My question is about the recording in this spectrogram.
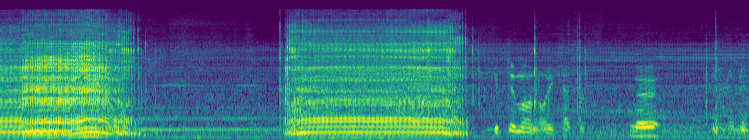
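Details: Model aircraft glow engine bursts into a couple of short revving pops, then dies back each time while being started. Hard starting blamed on a broken, burnt-out glow plug.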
